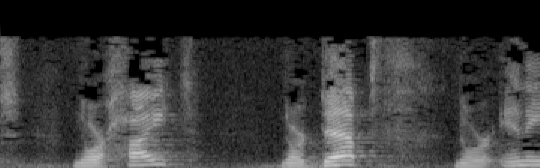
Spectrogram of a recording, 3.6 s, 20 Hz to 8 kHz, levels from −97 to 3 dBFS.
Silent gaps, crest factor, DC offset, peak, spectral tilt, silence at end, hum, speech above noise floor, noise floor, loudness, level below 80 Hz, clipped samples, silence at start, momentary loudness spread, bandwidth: none; 22 dB; under 0.1%; -8 dBFS; -6 dB/octave; 0 s; none; 29 dB; -55 dBFS; -26 LUFS; -60 dBFS; under 0.1%; 0 s; 22 LU; 6.6 kHz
